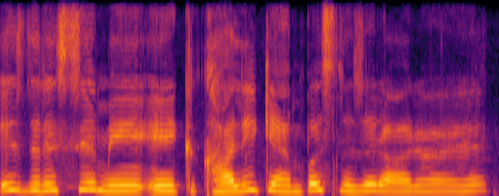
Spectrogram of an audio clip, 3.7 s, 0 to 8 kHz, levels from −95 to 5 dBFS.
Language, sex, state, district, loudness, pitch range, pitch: Hindi, female, Jharkhand, Palamu, -14 LUFS, 235-275 Hz, 250 Hz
